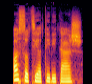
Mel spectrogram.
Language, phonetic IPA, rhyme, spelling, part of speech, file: Hungarian, [ˈɒsːot͡sijɒtivitaːʃ], -aːʃ, asszociativitás, noun, Hu-asszociativitás.ogg
- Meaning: associativity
